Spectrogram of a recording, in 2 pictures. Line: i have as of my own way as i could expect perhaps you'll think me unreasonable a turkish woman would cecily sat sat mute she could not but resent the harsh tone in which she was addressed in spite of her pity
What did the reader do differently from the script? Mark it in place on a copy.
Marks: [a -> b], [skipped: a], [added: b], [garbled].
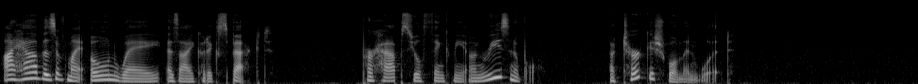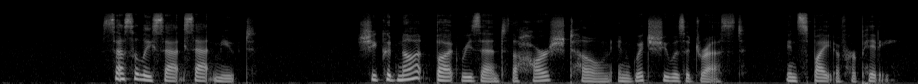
i have as of my own way as i could expect perhaps you'll think me unreasonable a turkish woman would cecily sat sat mute she could not but resent the harsh tone in which she was addressed in spite of her pity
